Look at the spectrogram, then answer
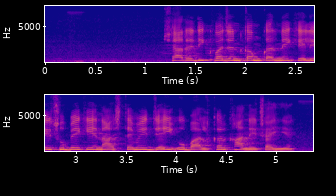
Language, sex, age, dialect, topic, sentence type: Hindi, male, 36-40, Hindustani Malvi Khadi Boli, agriculture, statement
